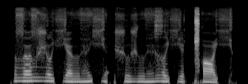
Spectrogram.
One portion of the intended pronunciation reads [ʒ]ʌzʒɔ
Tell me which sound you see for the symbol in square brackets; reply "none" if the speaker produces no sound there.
z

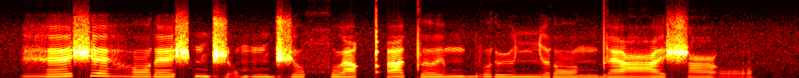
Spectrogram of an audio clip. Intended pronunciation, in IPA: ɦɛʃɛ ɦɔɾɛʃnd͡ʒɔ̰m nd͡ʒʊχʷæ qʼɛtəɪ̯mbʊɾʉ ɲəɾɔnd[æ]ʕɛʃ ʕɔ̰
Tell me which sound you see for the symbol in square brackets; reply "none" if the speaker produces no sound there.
æ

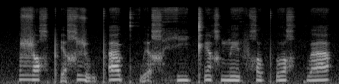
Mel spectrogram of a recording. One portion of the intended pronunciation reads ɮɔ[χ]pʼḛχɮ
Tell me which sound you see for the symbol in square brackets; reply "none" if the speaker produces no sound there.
χ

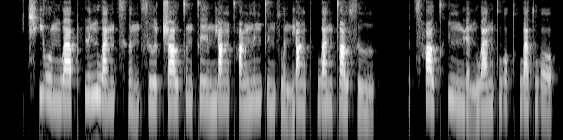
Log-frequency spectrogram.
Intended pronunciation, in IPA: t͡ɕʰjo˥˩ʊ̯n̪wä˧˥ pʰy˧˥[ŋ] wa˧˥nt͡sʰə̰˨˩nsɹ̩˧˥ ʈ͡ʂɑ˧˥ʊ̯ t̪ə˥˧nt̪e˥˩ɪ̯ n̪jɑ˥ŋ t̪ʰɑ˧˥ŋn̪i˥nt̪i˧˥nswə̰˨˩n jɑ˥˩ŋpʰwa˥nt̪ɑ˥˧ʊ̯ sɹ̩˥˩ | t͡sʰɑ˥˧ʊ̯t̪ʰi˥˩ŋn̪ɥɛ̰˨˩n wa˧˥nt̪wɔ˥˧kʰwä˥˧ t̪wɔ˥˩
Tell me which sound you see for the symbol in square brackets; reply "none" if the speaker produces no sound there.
n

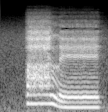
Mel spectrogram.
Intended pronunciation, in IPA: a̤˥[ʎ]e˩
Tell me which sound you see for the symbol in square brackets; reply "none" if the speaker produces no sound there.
l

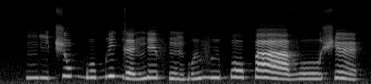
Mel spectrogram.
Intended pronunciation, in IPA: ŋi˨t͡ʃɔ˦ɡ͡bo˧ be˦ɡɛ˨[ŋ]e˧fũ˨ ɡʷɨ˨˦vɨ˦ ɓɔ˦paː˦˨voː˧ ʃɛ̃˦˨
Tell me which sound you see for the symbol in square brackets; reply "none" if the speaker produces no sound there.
ŋ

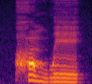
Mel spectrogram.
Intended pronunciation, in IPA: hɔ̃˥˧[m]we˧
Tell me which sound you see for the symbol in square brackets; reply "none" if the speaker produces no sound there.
m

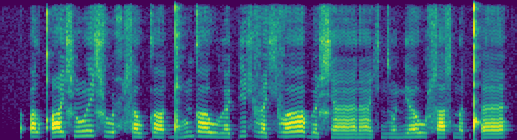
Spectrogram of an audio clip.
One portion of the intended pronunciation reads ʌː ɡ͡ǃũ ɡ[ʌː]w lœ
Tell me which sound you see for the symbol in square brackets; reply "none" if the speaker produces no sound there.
ʌː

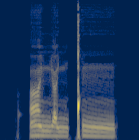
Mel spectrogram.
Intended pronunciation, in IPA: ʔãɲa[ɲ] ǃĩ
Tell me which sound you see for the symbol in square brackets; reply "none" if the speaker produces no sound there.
ɲ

